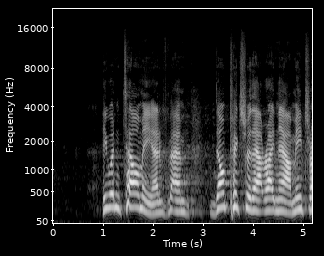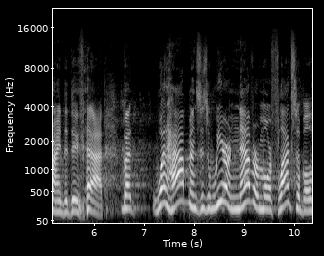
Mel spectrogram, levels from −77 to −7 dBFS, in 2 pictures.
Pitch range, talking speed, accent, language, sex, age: 170-215 Hz, 140 wpm, American, English, male, 50-69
